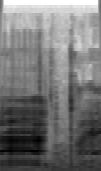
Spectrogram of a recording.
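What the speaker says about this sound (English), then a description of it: "I want to say these are earth goats, sir." Earth goats in an animated video game bleat loudly and close, a wavering, nasal cry that runs through the moment with a short break in the middle.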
